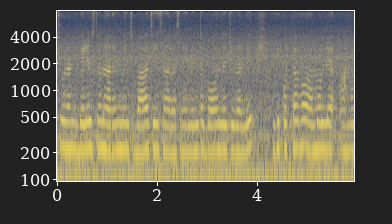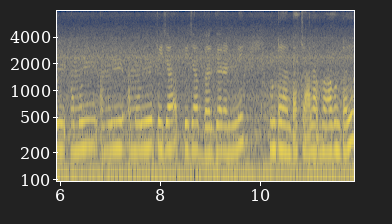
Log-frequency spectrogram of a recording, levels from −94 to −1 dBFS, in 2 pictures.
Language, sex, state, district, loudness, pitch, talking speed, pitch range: Telugu, female, Telangana, Karimnagar, -17 LUFS, 110 Hz, 110 wpm, 105-115 Hz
